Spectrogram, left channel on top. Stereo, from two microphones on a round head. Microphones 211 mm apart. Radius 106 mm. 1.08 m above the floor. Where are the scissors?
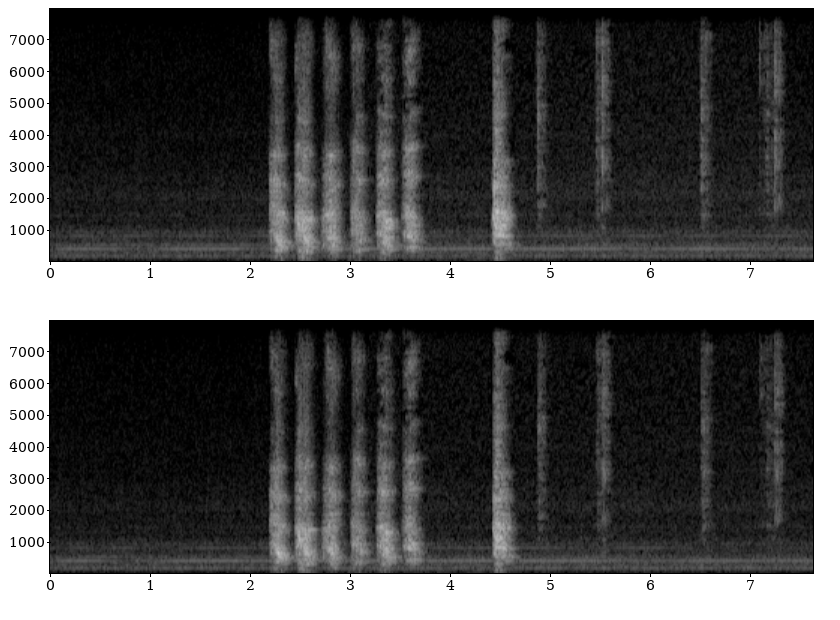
65° left (ahead or behind), 5 m.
